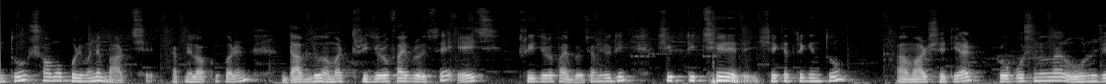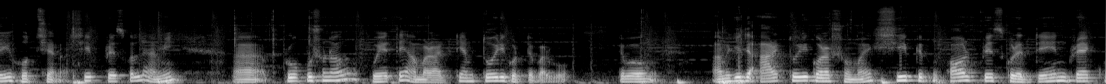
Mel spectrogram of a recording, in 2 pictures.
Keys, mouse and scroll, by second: 13.0 ctrl+click, 17.0 click, 18.3 click, 20.5 alt+shift+click.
